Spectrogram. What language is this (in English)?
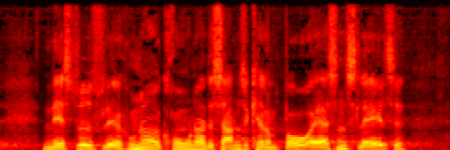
Danish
